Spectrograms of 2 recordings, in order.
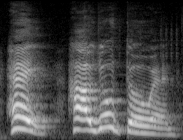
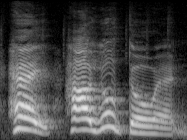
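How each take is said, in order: First: The voice sounds dark, deep and rich. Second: The voice sounds dark, deep and rich.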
